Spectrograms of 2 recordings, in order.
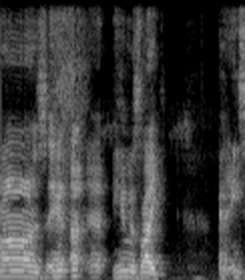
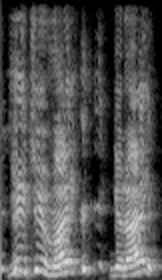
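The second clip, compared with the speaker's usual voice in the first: high, loud mock Aussie farewell; Australian accent; 12 semitones higher, 7 dB louder than usual. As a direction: sign off as a fake Australian mate. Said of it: "She thinks I'm from Australia".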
